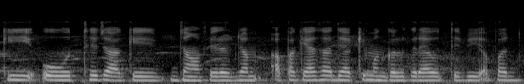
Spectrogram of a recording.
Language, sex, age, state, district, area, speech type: Punjabi, female, 18-30, Punjab, Shaheed Bhagat Singh Nagar, urban, spontaneous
